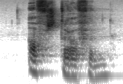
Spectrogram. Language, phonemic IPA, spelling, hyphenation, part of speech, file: Dutch, /ˈɑfstrɑfə(n)/, afstraffen, af‧straf‧fen, verb, Nl-afstraffen.ogg
- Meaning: to punish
